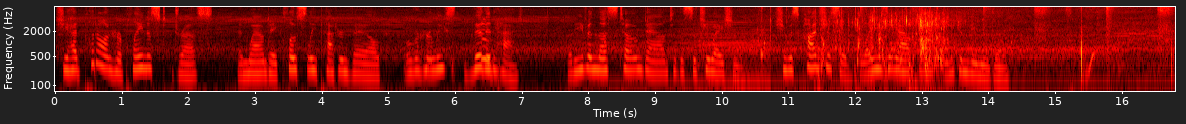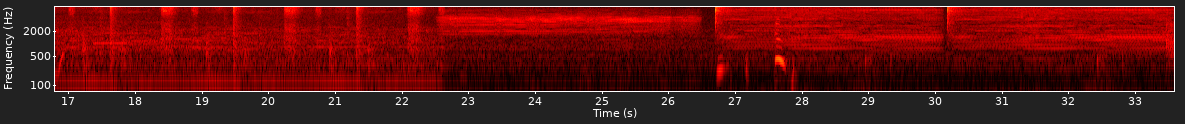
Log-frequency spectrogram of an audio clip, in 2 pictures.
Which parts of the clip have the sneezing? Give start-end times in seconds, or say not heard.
5.5-6.7, 26.7-27.9.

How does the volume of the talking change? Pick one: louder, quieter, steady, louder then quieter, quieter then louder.
steady.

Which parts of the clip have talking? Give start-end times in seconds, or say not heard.
0.0-7.0, 7.7-14.3.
